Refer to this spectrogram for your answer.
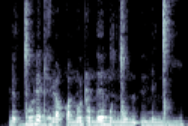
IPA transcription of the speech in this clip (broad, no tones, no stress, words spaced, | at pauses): ɳəɡ͡ǀõɳɛ ɖɛ̤ɭi qʷən̪õʈõ n̪ɛmõ ŋ͡ǀon̪ʉʔyn̪e ŋ͡ǀi̤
